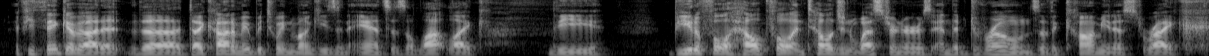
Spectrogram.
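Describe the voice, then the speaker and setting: At a fairly quick pace, a man with a plain, everyday voice and medium pitch talks with ordinary pitch variation. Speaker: podcast co-host. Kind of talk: casual chat. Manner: sarcastic, joking.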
